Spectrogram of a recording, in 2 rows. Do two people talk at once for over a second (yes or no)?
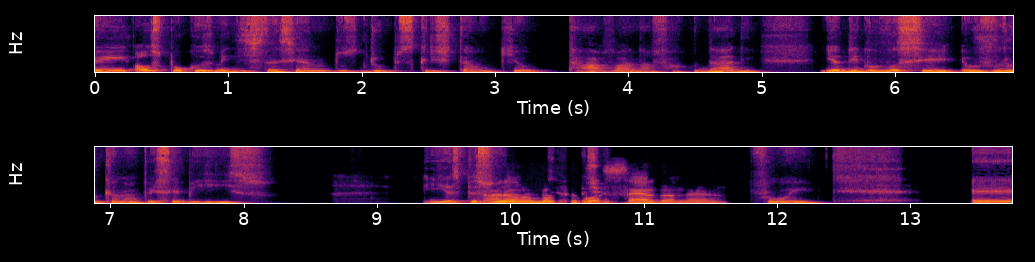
yes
